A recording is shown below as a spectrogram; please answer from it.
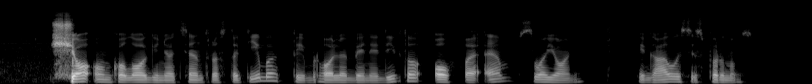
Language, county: Lithuanian, Vilnius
